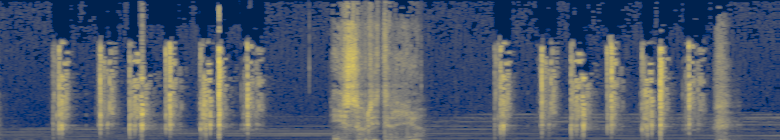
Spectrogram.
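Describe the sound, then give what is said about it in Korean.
A stapler clicks over and over, about fifteen sharp, crisp snaps in quick, uneven succession. The clicking pauses briefly while a voice asks a short question, then resumes. “그래, 스탬플러야.”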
